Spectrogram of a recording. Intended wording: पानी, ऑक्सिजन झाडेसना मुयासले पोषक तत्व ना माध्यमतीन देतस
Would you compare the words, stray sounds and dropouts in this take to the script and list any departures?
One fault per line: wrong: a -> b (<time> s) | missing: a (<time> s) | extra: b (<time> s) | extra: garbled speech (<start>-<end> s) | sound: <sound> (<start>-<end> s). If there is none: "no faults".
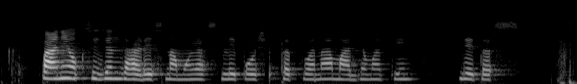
sound: dropout (2.6-2.7 s)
